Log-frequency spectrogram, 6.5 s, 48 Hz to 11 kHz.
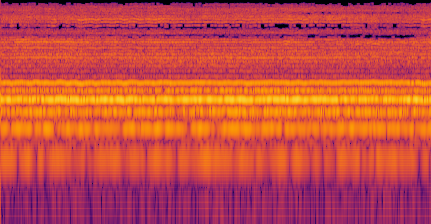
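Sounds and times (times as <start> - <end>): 
Mellotron female choir: 0.0 - 6.4.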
